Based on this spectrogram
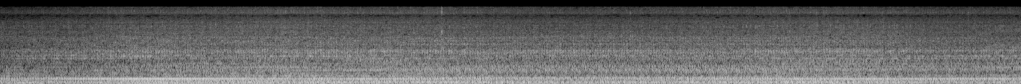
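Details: Diesel that suddenly shut down on the highway and then would not start, now running after the filter was checked and an expensive solenoid was replaced: a steady, even idle with a constant tone and no stumbling or hunting. Normal idle.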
